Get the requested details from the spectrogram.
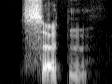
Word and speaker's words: certain: Si certain se dit tout simplement certain, ça s'écrit comme en français, mais ça se prononce certain.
